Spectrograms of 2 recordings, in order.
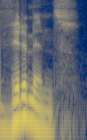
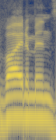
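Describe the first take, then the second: First: It is said with a British pronunciation. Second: It is said with an American pronunciation.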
